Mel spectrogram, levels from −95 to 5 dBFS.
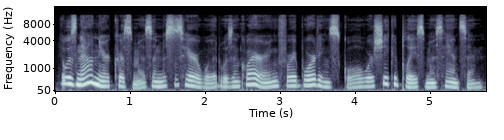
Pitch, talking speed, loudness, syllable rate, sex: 175 Hz, 210 wpm, -16 LUFS, 5.2 syllables/s, female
